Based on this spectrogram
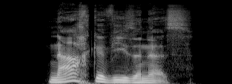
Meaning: strong/mixed nominative/accusative neuter singular of nachgewiesen
- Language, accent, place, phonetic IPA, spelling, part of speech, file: German, Germany, Berlin, [ˈnaːxɡəˌviːzənəs], nachgewiesenes, adjective, De-nachgewiesenes.ogg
